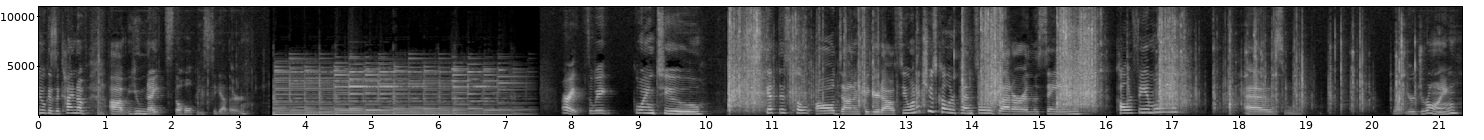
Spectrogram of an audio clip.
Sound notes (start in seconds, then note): 3.6 gentle music; 10.3 pencils clacking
